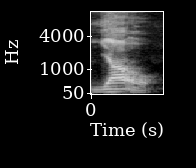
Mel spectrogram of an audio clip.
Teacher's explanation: The Assyrians also did not hear the sound W. The letter Wa in this name is not the consonant, it is the vowel marker, and the vowel that was heard was the long O vowel.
